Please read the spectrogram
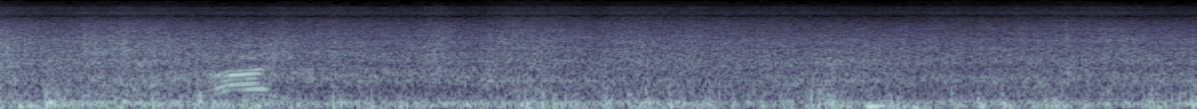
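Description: Twin outboard motors running as the boat trolls, over the rush of its wake, with wind on the microphone. A short shout is heard about a second in.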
